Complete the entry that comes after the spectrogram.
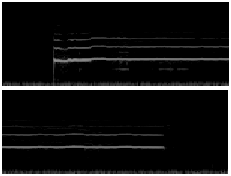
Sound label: high, pocket preachers cornet; OPENAIR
